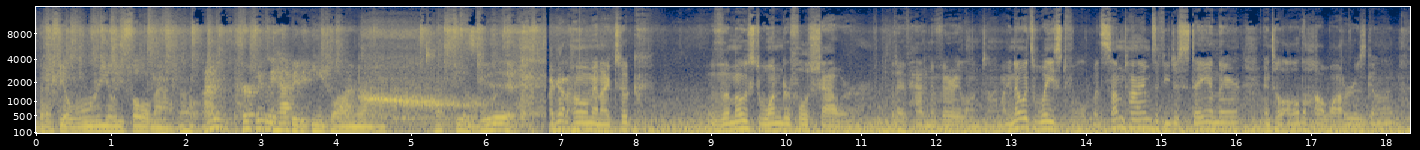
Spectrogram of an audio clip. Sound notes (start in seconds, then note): 4.3 lets out a slow breath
